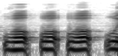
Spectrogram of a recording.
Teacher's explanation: a little quick W and then dark l sound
